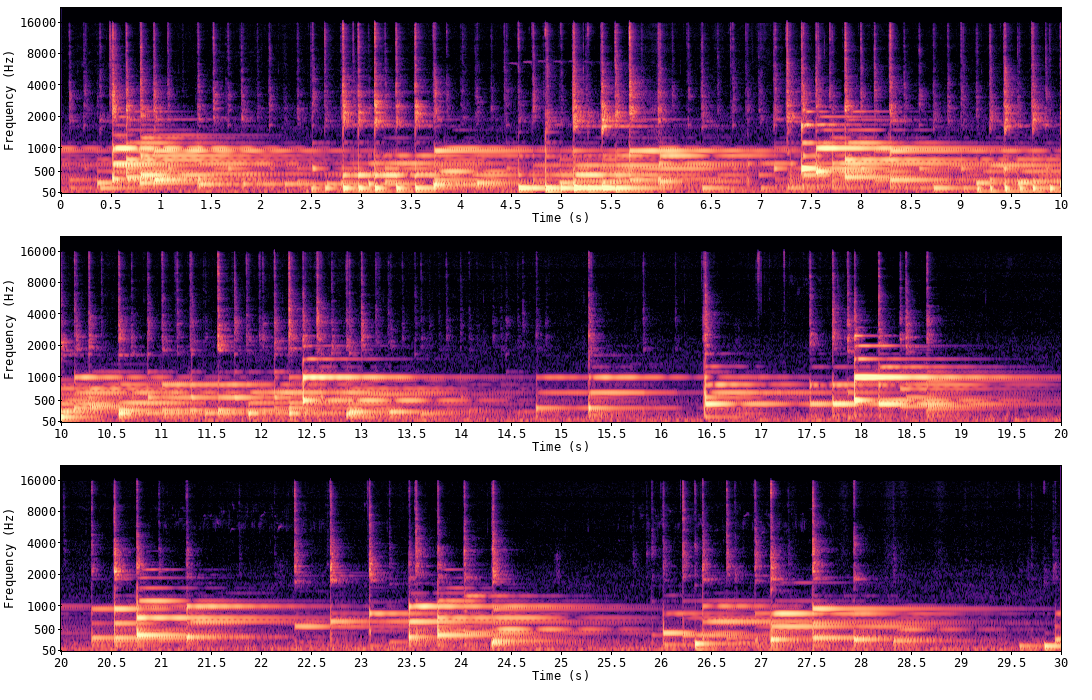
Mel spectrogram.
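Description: Two handpans played together by hand: struck steel notes ringing and fading, with deep low notes at times and quick runs of light taps, the playing swelling and easing off in phrases.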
